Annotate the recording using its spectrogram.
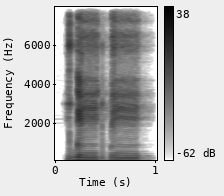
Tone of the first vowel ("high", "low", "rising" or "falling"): low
